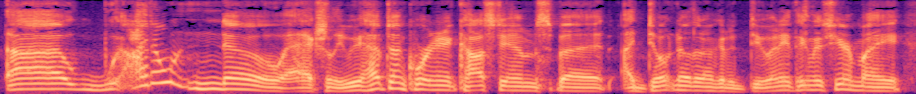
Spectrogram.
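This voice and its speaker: A man's voice: mid-range voice, very animated, normal speed. A middle-aged man hosting a show, reading out audience questions and chatting casually. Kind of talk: casual chat.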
